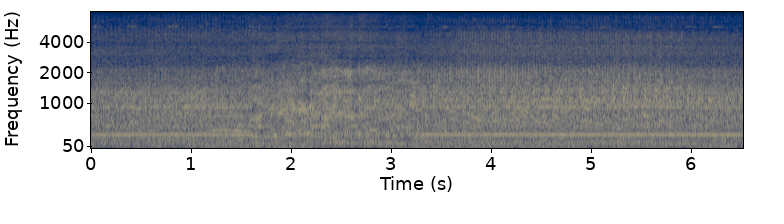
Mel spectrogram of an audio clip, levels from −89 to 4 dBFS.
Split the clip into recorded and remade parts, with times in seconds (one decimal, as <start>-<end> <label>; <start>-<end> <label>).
0.0-1.6 recorded; 1.6-3.3 remade; 3.3-6.5 recorded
